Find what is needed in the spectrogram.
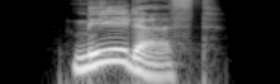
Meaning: second-person singular present of mildern
- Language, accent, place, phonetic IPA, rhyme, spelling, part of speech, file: German, Germany, Berlin, [ˈmɪldɐst], -ɪldɐst, milderst, verb, De-milderst.ogg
